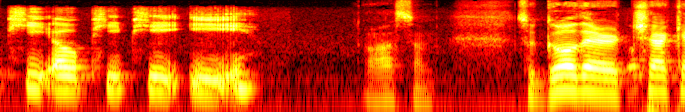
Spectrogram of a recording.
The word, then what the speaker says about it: Poppe: Again, it sounds like the poppy flower, but it's spelled Poppe.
